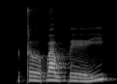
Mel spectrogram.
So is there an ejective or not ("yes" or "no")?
no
